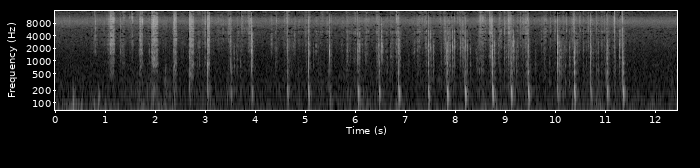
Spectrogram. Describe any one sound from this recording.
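A steel bar thuds and clinks repeatedly against rock.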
